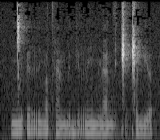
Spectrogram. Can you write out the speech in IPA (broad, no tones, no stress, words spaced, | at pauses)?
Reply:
ŋ͡ǀiʔɪ riŋʌ tʰæ̃mbɪ bʲə rĩ mĩɾæ nzɪǁɪǁə mʲə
